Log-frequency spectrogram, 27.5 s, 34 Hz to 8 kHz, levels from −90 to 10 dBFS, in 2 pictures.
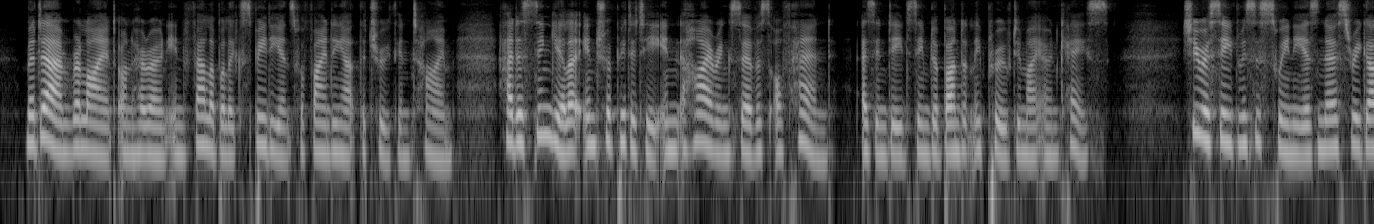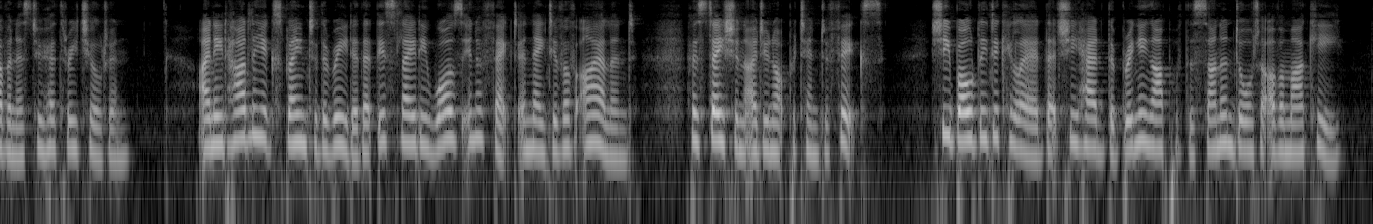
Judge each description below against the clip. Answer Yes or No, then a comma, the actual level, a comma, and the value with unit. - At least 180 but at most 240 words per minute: Yes, average, 185 wpm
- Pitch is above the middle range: Yes, high, 210 Hz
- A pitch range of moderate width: Yes, average, 4.1 semitones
